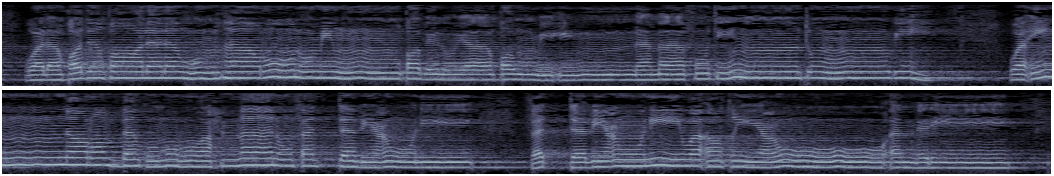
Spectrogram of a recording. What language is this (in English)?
Arabic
